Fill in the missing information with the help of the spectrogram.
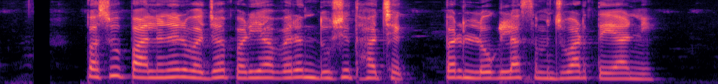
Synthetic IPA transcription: pəʃupaləneɾʋəd͡ʒəpəɽjaʋəɾənd̪uʃɪt̪ɦat͡ʃʰek̚ | pəɾloɡlasəməd͡ʒʋaɾt̪əjaɾni

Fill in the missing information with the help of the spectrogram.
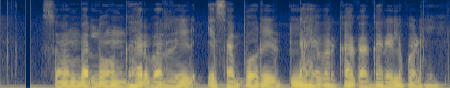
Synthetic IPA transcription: soːnbɐɾloːnɡʱɐɾpɐɾːiːɽesɐbːoɾiːɽlɐɦebɐɾkakakɐɾeːlpɐɽ̤iː

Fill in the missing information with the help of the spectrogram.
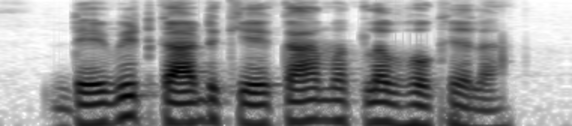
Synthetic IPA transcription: ɖeːʋiɖkaːɾɖkekamət̪ləbɦokʰela

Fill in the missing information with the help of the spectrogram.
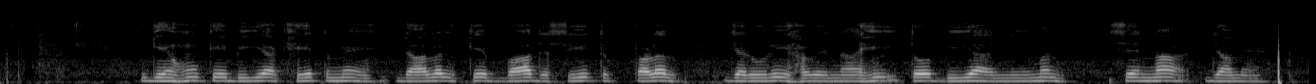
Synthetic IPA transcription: ɡeːɦũkebijakʰeːt̪mẽɖaːləlkebaːd̪siːt̪pəɽəl | d͡ʒəɾuːɾiɦoʋenaːɦit̪obijaniːmən | senad͡ʒaːmẽː

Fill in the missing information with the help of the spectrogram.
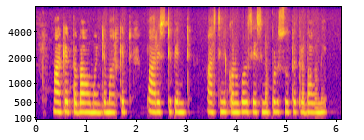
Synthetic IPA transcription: maːɾkeʈ̚pɾɐbʱaːʋɐmɐɳʈe̞ːmaːɾkeʈ | paːɾisʈipeɳʈ | aːst̪ʰinikonɐɡo̞ːlut͡ʃe̞ːsinɐpːuɽusuːpeɾpɾɐbʱaːʋɐme̞ː

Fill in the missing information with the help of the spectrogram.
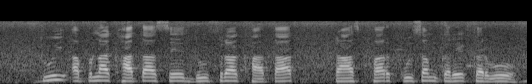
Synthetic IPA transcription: t̪uiʔɐpnakʰaːt̪ased̪uːsɾakʰaːt̪a | ʈɾãːspʰəɾkuːsəmkəɾekəɾboː

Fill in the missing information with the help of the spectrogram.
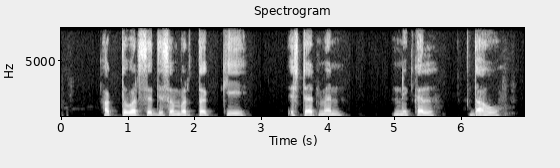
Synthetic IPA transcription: ɔk̚ʈuːbəɾsed̪ɪsə̃mbəɾt̪ɐkːi | ɪsʈeːʈmenː | ɪkəl | d̪aːɦu

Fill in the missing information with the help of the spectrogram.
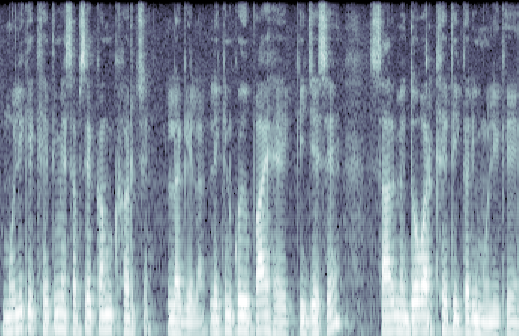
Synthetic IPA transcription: muːlikekʰeːt̪imẽsɐbsekɐmkʰəɾt͡ʃ | lɐɡeːlaleːkɪnkoːiʊpaːjɦɛkid͡ʒɛːse | saːlmẽd̪oːbaːɾkʰeːt̪̬ikɐɾimuːlike

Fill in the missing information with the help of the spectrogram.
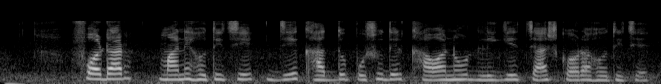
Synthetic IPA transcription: fɔɾɖaɾ | maneɦot̪et͡ɕʰed͡ʑekʰad̪ːopoʃud̪eɾkʰaoanoɽliɡet͡ɕaʃkɔɾaɦot̪et͡ɕʰe

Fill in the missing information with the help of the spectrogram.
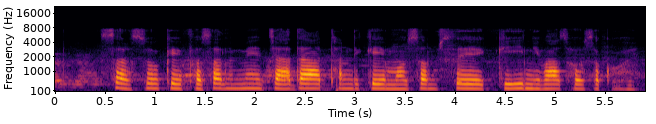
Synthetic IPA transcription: səɾsõkefʰəsəlmẽd͡ʒjaːd̪aʈʰə̃ɳɖkemɔːsəmsekinɪʋaːsɦosəkoɦɛː

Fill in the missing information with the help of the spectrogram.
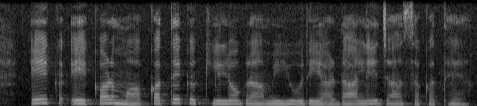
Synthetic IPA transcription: eːkeːkəɽmãkət̪ɪkːɪloːɡɾaːmjuːɾijaɖaːled͡ʒaːsɐkət̪ɦɛ̃ː

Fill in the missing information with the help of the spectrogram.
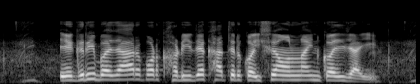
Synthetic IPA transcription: eɡɾibəd͡ʒaɾpəɽkʰəɽid̪ekʰat̪iɾkʌjseɔnlajnkəjld͡ʒaj

